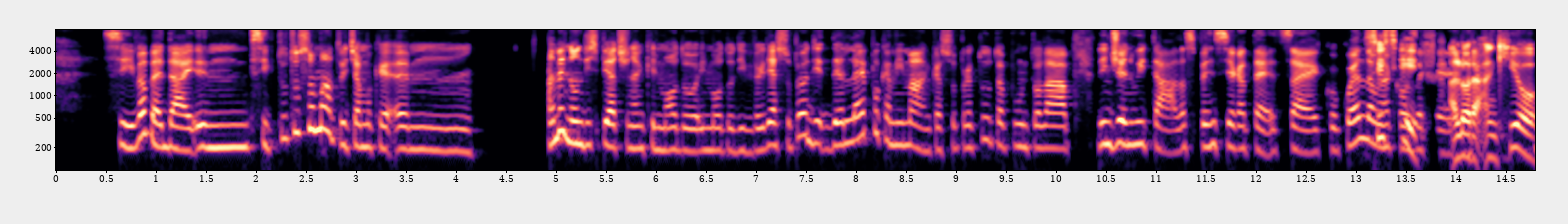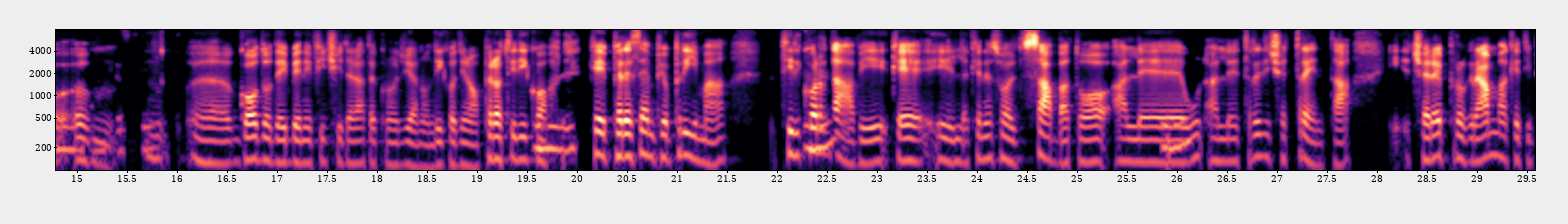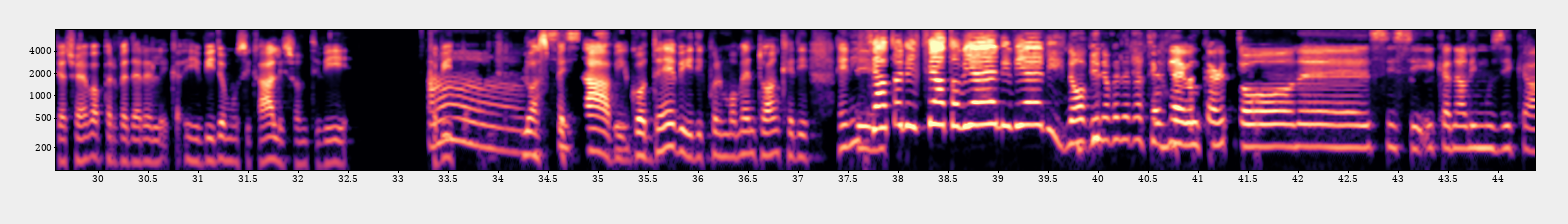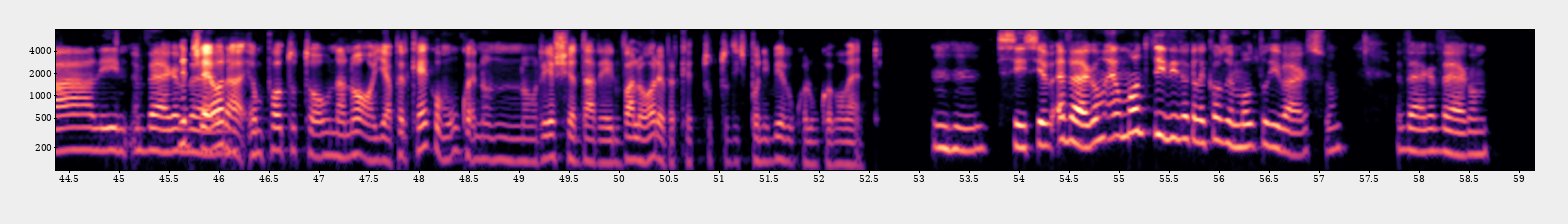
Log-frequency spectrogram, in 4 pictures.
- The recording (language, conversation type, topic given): Italian, unstructured, Cosa ti manca di più del passato?
- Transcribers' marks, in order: lip smack; tapping; drawn out: "Ah"; put-on voice: "È iniziato, è iniziato, vieni, vieni No, vieni a veder la TV"; other background noise; chuckle; laughing while speaking: "TV"; chuckle; drawn out: "cartone"; "Invece" said as "vence"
